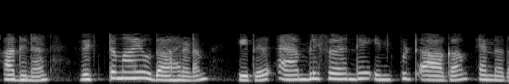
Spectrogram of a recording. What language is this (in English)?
Malayalam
